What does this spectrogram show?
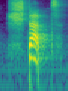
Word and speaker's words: Stadt: Now compare it to Stadt, Stadt, with a short A. That means city.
